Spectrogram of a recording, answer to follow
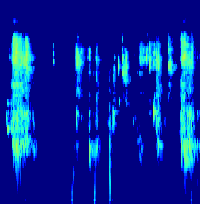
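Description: Close-up wet chewing and lip-smacking of a mouthful of rice and curry eaten by hand, in irregular clicks and smacks. Two louder wet, noisy bursts come about half a second in and just before the end.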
